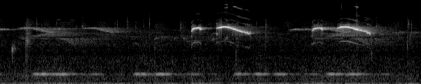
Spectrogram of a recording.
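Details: Taiwan fulvetta, endemic to Taiwan's high-altitude mountains, wintering at mid elevations: two clear high whistled phrases, a short note then a longer downward-sliding whistle, about a second apart, over a faint steady low tone.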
